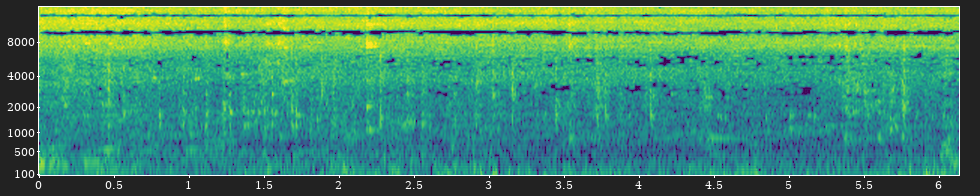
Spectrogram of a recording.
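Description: Steady hiss and low rumble with a few faint clicks as a spoon stirs coffee in a copper cezve.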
